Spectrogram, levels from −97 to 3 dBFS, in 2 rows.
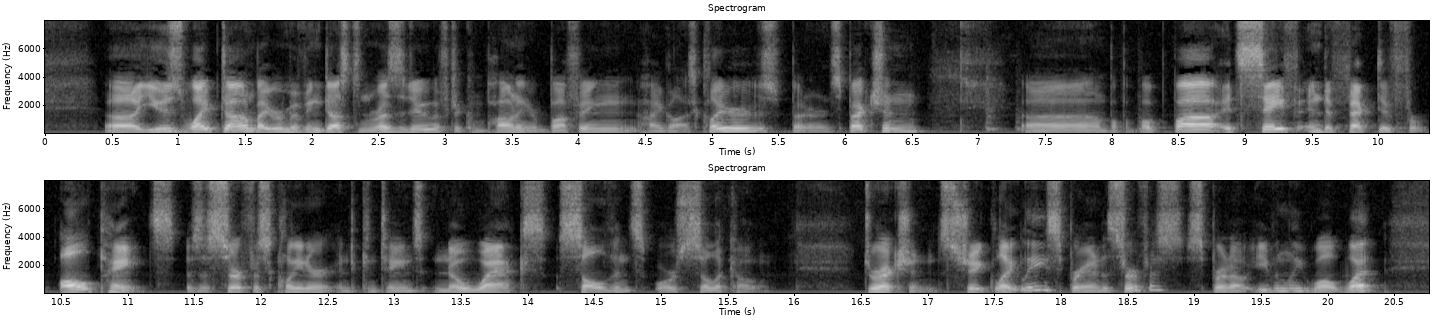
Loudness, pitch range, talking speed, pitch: -28 LUFS, 105-145 Hz, 140 wpm, 125 Hz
